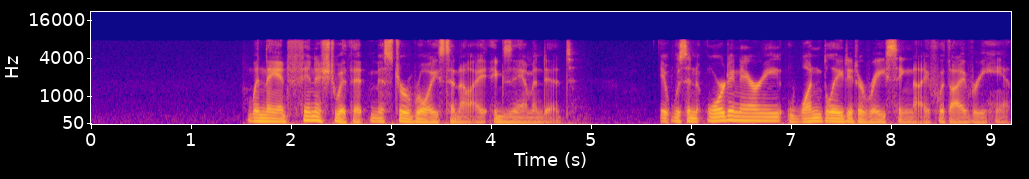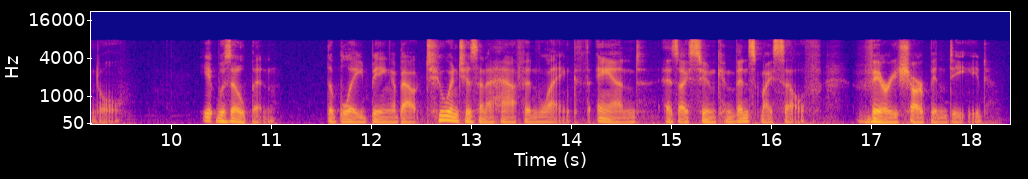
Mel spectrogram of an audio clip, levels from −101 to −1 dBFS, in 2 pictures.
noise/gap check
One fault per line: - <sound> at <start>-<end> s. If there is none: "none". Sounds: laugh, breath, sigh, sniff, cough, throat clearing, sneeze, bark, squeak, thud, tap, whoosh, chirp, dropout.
none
